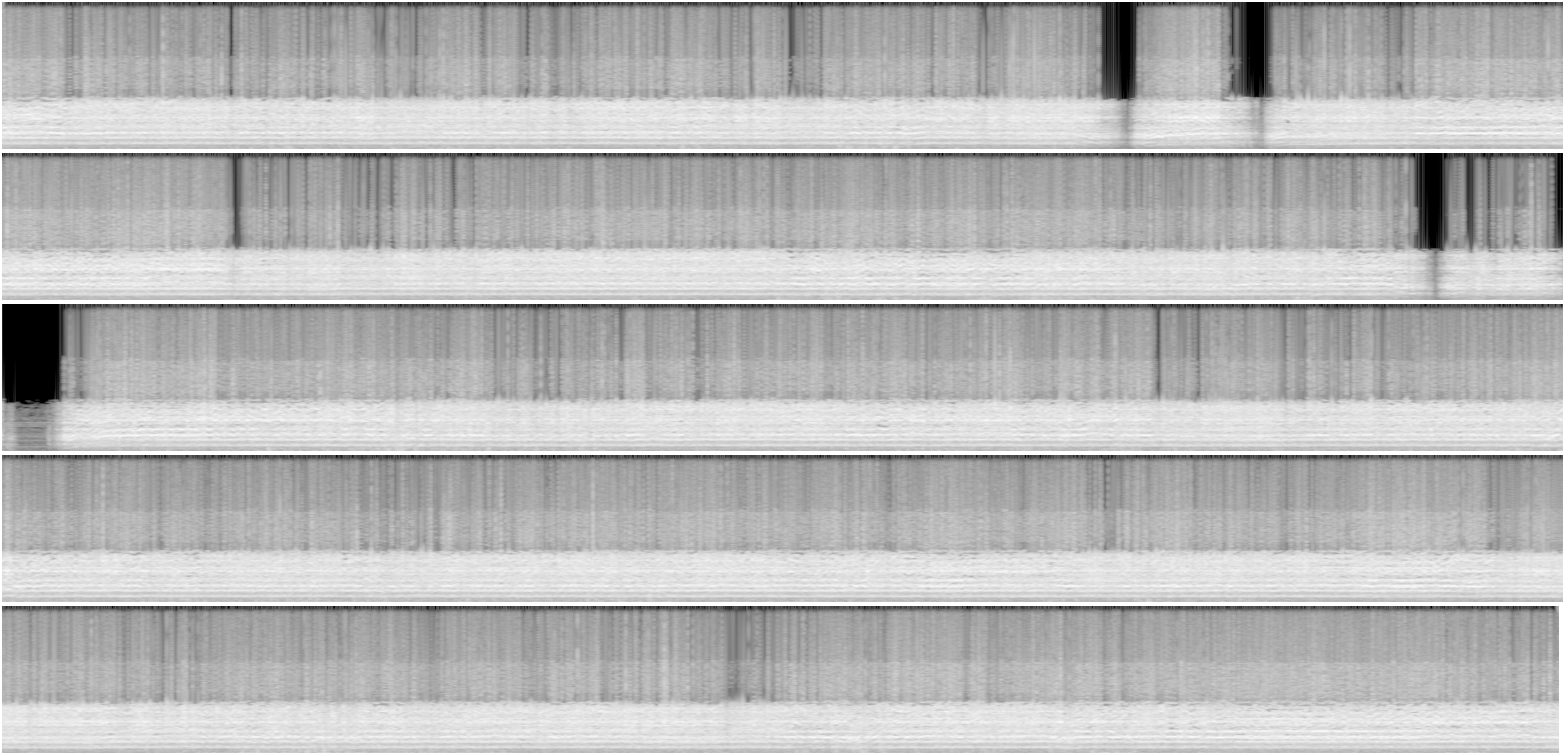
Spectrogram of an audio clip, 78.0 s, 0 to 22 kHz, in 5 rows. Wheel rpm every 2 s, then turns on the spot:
220, 230, 230, 230, 230, 130, 150, 210, 220, 220, 240, 220, 210, 220, 180, 100, 200, 220, 220, 230, 230, 210, 230, 230, 240, 230, 230, 230, 220, 230, 220, 210, 220, 230, 220, 220, 230, 210, 220.
none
